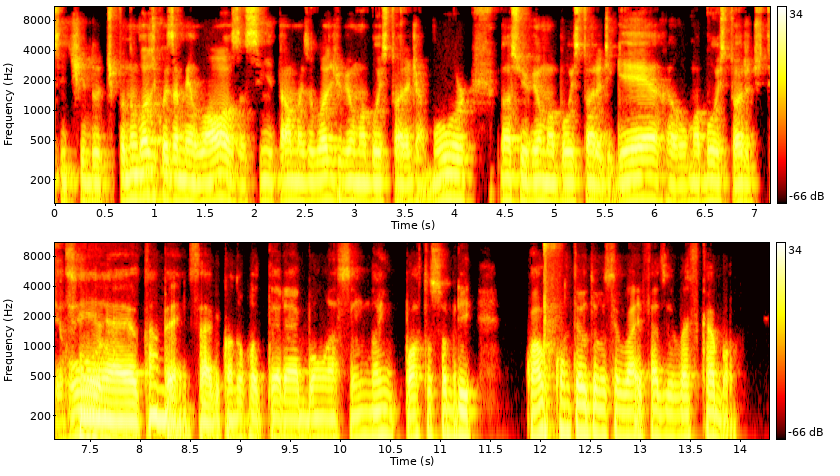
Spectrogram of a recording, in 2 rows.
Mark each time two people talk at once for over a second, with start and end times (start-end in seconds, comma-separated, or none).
none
